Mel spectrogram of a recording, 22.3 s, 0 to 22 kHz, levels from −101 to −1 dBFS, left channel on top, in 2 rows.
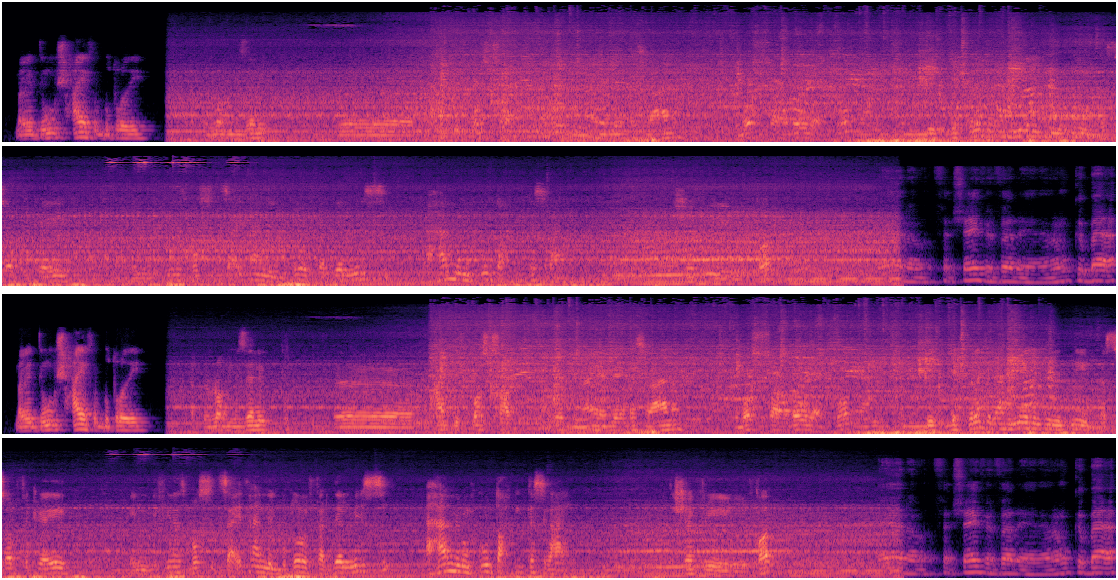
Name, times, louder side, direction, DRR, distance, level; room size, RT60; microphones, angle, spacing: voice 1, 0.1-1.4 1.9-2.9 3.3-6.8 7.3-11.8 12.4-15.0 15.4-16.9 17.7-18.9, right 5 dB, 55° right, 0.3 m, -32 dB
sound 1, 1.6-20.1, left 2 dB, 35° left, 0.3 m, -33 dB
Hiss, 4.3-10.5, right 1 dB, 75° right, 0.8 m, -33 dB
voice 2, 19.9-22.2, equal, 10° right, 0.7 m, -42 dB
2.5 x 2.2 x 2.4 m
head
